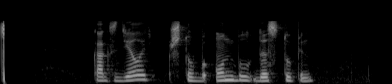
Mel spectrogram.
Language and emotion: Russian, neutral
